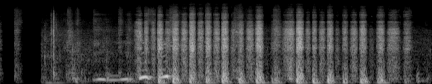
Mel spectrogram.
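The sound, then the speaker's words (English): A person imitates a chihuahua sniffing with a quick, steady run of short breathy snuffs, lasting several seconds, with a bit of voiced humming mixed in early on. “I don't know how to do a dog sniffing noise.”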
